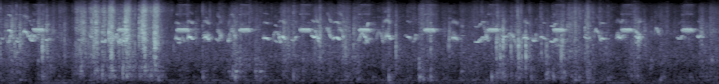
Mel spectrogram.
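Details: Domestic chicks, three weeks old, in a brooder give a busy overlapping chorus of thin, high cheeps. A loud burst of scratching or shuffling comes near the start, then lighter taps.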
